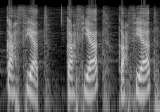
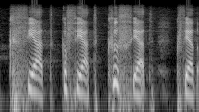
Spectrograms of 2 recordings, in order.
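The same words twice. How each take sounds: First: "cafiat" with a full A after K; added A. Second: "kfiat" with K running straight into F; A taken out. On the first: Teacher offers easier step, "cafiat" with added A. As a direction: say "cafiat" as ca plus Fiat. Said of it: "si no te sale, puedes decir". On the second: Teacher removes helper vowel, "kfiat" without the A. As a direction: drop the vowel between K and F in "kfiat". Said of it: "e irle sacando la A". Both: Shown as a demonstration.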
